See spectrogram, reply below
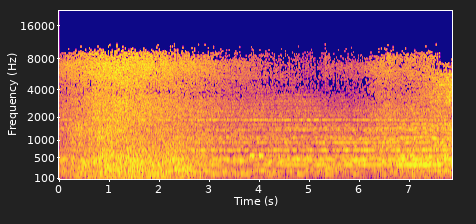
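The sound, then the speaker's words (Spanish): Ocean waves wash against the shore at Nazaré in a continuous broad roar, swelling louder near the start and then settling, with faint sustained musical tones underneath and no voices. “Nunca el mar está solo, y cualquier rincón tranquilo de las afueras de la ciudad es el lugar perfecto para empaparse bien de la música del mar.”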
